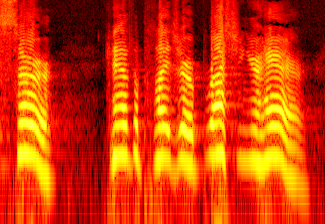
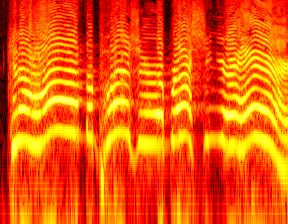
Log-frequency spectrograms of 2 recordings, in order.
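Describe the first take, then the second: First: Higher, louder polite offer; politely raised voice. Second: Much higher and louder shouted offer; full shouted polite question. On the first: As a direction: lift it so a deaf old man hears. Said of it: "So she says". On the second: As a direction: shout it across the whole airport. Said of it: "And so she shouts". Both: Retold or imitated.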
